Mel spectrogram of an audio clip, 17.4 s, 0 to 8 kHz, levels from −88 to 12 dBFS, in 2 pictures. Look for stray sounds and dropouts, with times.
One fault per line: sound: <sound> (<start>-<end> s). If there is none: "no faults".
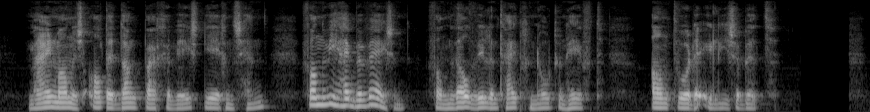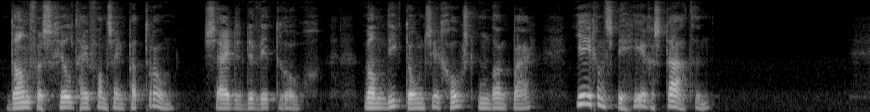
no faults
